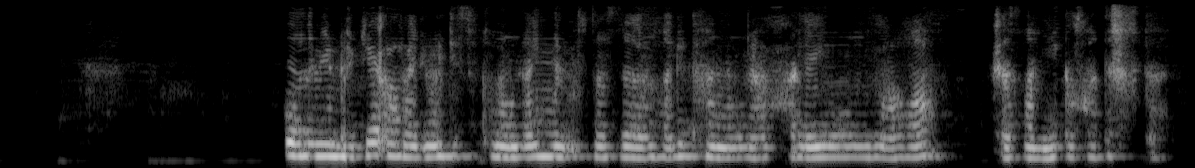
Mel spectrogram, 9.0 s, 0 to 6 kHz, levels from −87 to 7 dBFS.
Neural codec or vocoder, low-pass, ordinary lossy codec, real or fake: codec, 44.1 kHz, 3.4 kbps, Pupu-Codec; 5.4 kHz; none; fake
